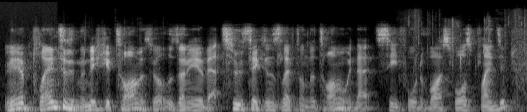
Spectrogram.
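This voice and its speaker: Fast-talking croaky esports caster man. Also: lowish voice, slight background noise. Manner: rapid, analytical play-by-play. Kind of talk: live esports commentary.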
